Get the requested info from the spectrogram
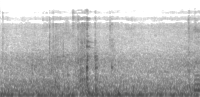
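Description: Steady low outdoor rumble in a car park, with a few faint handling sounds as groceries are moved about in a shopping bag in a car boot.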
